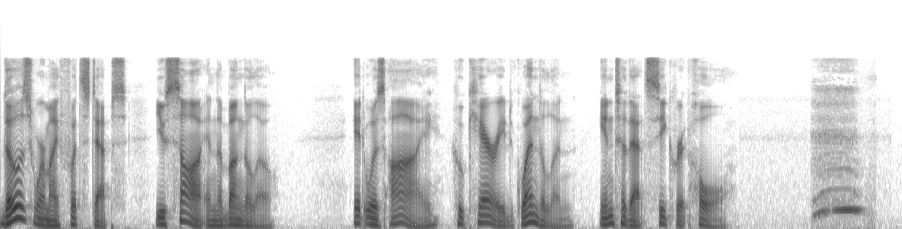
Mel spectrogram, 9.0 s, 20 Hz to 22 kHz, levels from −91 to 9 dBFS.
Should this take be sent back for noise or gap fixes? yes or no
yes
